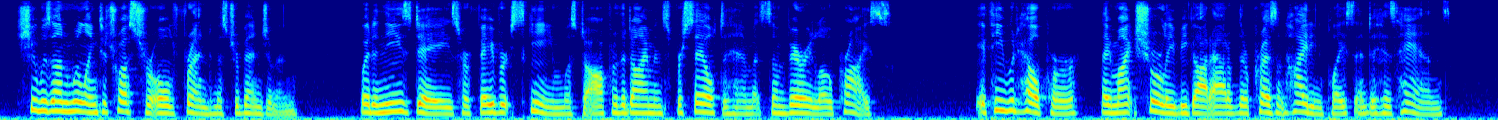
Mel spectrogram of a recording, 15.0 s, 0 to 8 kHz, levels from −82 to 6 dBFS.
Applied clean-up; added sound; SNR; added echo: none; none; none; none.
